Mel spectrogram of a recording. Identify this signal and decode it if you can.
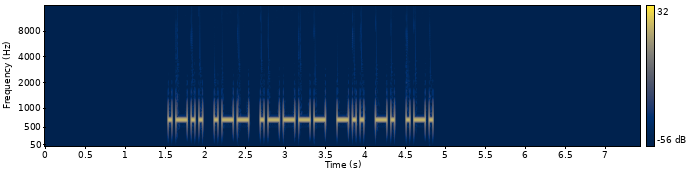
Morse code, heard as a keyed tone, about 25 wpm, 700 Hz. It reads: LW1DNR
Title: DXCC-100 Call Signs - 6 Characters - Repeated 2x - 25wpm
